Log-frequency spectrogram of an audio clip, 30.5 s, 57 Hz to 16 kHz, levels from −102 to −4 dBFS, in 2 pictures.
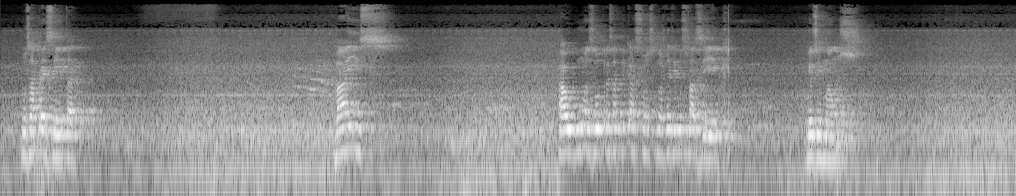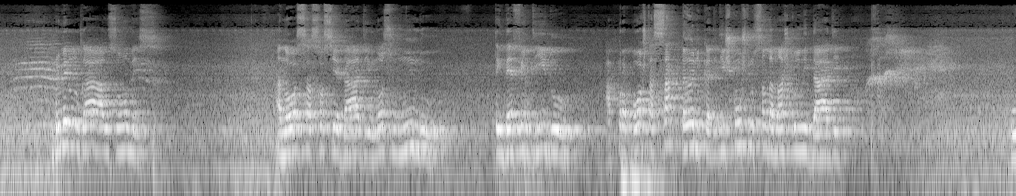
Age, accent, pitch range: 20-39, Brazilian, 200-255 Hz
